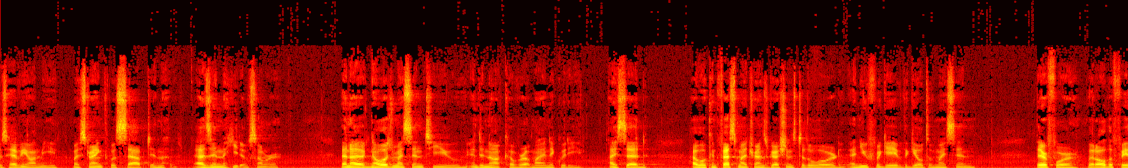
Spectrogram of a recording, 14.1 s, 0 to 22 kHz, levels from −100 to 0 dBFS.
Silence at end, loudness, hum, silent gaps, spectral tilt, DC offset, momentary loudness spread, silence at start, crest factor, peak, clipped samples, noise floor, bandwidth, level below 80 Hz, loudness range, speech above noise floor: 0 s; -30 LUFS; none; none; -3.5 dB/octave; under 0.1%; 14 LU; 0 s; 24 dB; -8 dBFS; under 0.1%; -54 dBFS; 16.5 kHz; -62 dBFS; 3 LU; 22 dB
